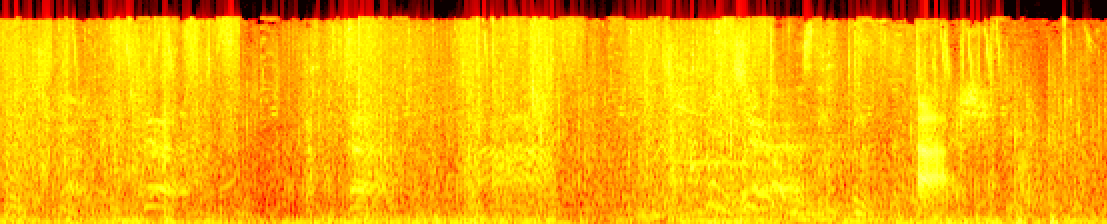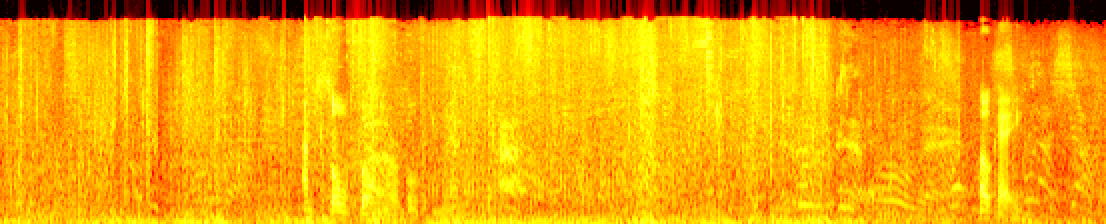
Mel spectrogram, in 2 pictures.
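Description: Electronic game sound effects whoosh and zap.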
